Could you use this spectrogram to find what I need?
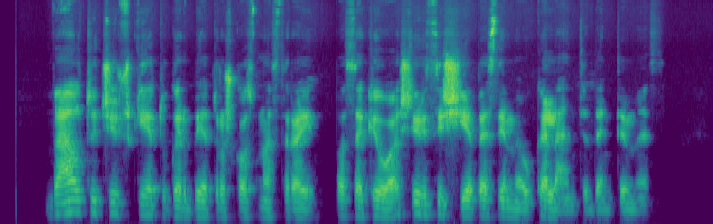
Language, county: Lithuanian, Alytus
